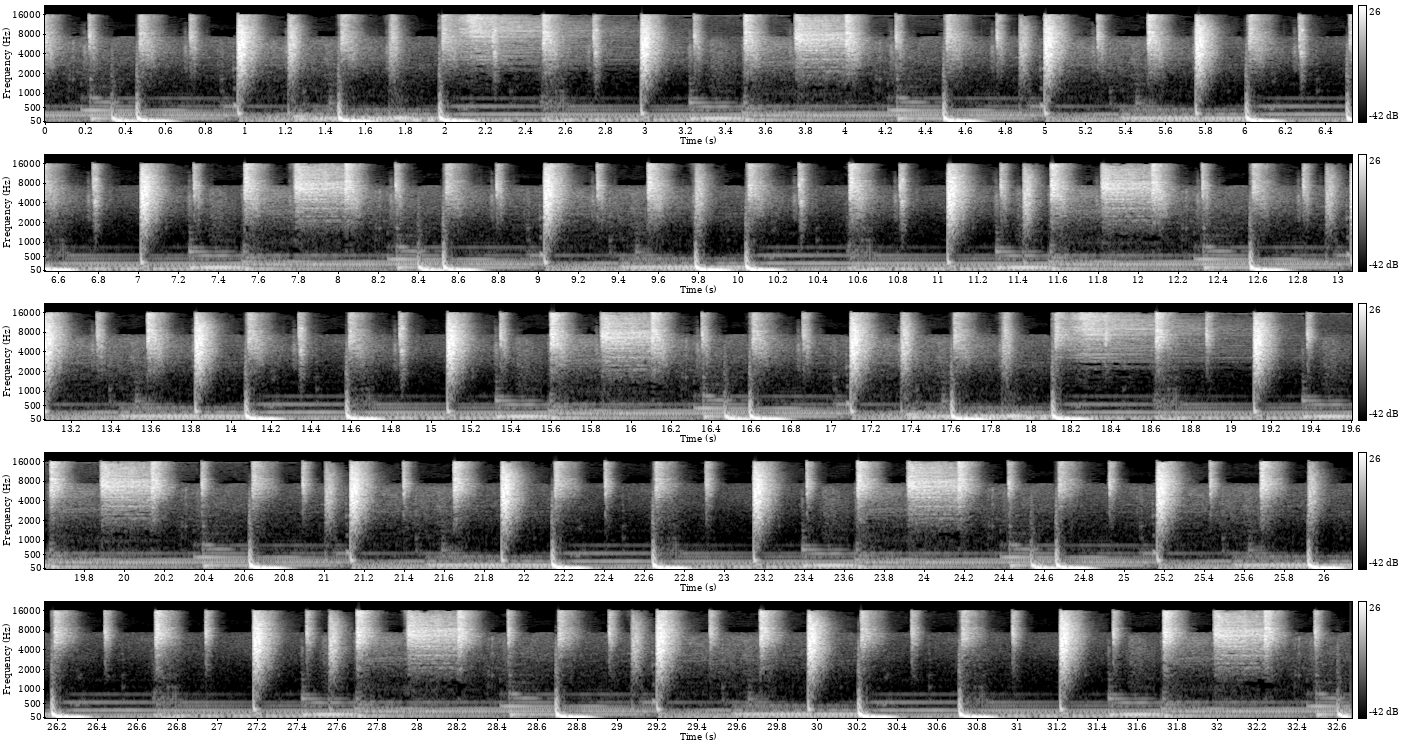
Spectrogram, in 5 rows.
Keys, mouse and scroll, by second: 1.9 right click, 4.0 click, 5.5-7.6 drag, 9.9-10.9 drag, 10.9 right click, 11.8 click, 12.3 click, 13.5 Delete, 15.1 scroll up 2, 17.0 ctrl+-, 17.3 ctrl+=, 17.9 ctrl+=, 18.3 scroll down 2, 18.5 scroll up 2, 18.7 ctrl+=, 19.5 scroll up 2, 20.8 click, 22.9 shift+click, 23.9 shift+click, 25.2 shift+click, 26.7 click, 30.3 click, 31.3-32.6 drag.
